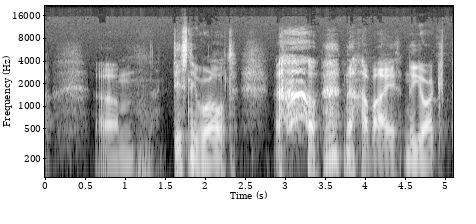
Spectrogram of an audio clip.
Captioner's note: laughing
